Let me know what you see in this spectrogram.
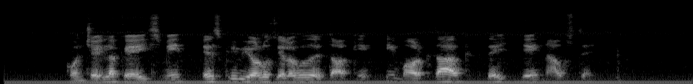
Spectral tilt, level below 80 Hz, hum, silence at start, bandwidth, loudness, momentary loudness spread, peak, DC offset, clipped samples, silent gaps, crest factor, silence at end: -6 dB/octave; -48 dBFS; 60 Hz at -45 dBFS; 0.05 s; 11.5 kHz; -30 LUFS; 24 LU; -12 dBFS; under 0.1%; under 0.1%; none; 20 dB; 0 s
